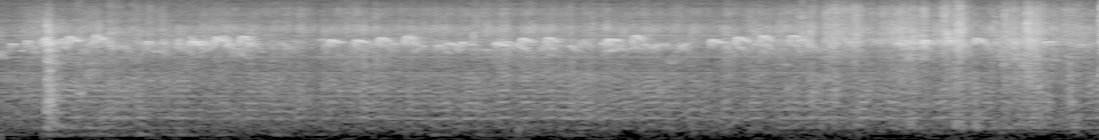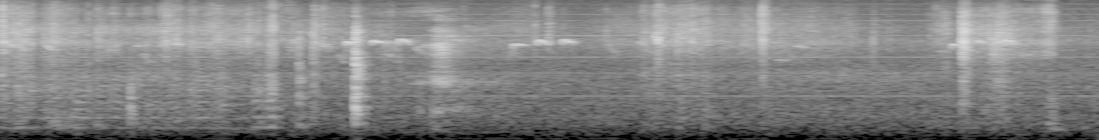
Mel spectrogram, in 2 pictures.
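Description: Small birds chirping rapidly and high, almost without pause, with a few sharp knocks: one just after the start and two around seven seconds in.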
